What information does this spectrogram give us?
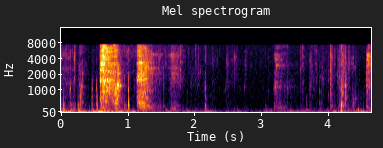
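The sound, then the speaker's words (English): A person coughs several times after taking off a headset, muffled as if away from the microphone, in a couple of clustered bursts separated by quieter pauses, with no talking. “Sorry, I'm going to take the headset off and have a little cough.”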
